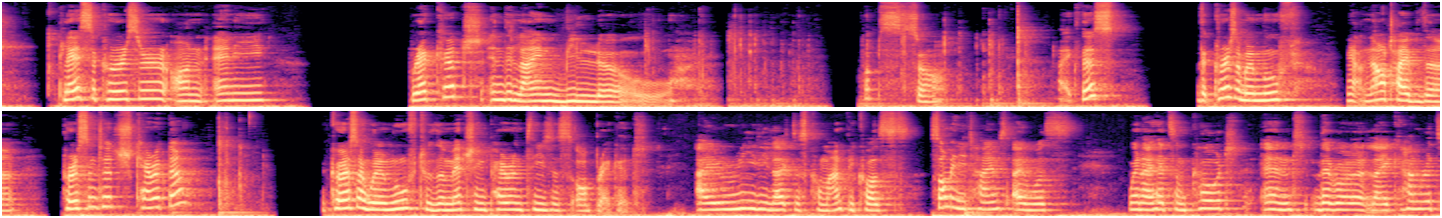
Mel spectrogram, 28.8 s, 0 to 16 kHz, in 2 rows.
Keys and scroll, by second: 6.1-7.7 typing, 8.9 l, 9.1 l, 9.3 l, 15.7 shift+5.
